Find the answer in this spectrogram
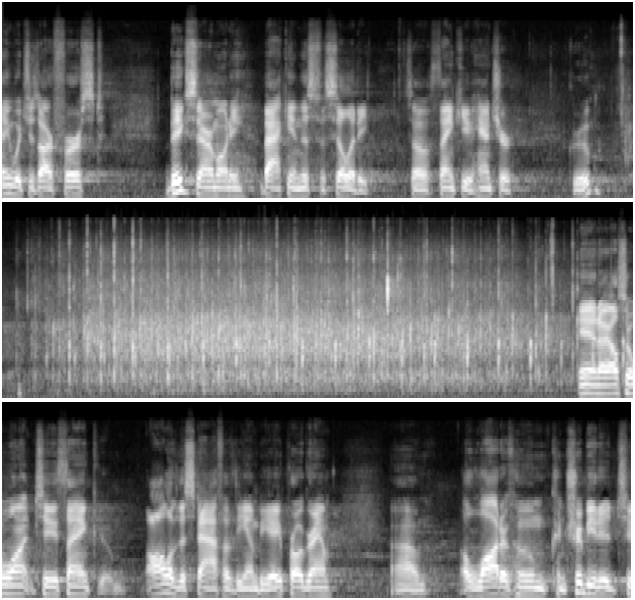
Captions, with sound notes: which is our first big ceremony back in this facility, so thank you Hancher Group. (audience applauds) And I also want to thank all of the staff of the MBA Program, a lot of whom contributed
